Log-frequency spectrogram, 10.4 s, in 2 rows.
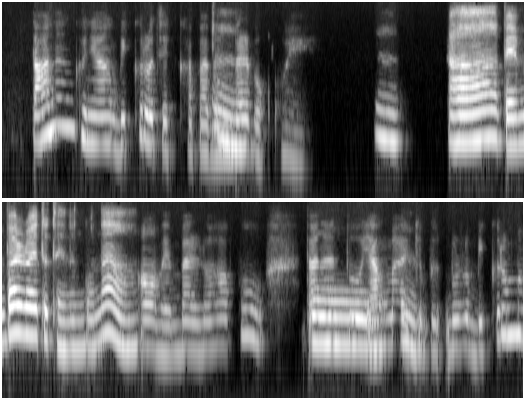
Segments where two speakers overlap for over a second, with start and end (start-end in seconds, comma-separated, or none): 8.3-9.5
